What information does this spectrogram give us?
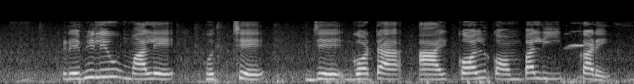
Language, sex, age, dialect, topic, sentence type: Bengali, female, 36-40, Jharkhandi, banking, statement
